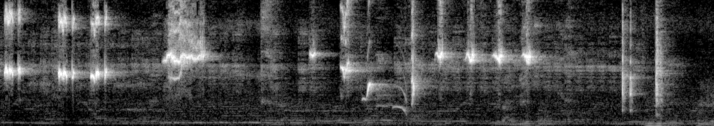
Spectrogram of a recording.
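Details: Long-tailed shrike singing as a lure for wild shrikes: loud high whistles, a downward-sliding whistle, then a steady series of about seven sharp identical whistled notes, with a low hum beneath.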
